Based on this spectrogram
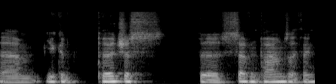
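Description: Against a quiet background, a man talks with fairly even intonation in a somewhat breathy voice. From Isle of Man. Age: 20s. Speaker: folk musician and university student. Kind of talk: interview. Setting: video call. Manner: hesitant, many fillers.

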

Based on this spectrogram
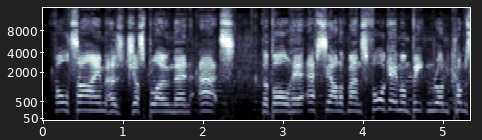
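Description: A man speaks in a raised, projected voice with a high pitch and an energetic tone. Noticeable background noise runs behind him. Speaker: football match commentator. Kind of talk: live football commentary. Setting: stadium commentary for radio. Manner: fast, energetic play-by-play delivery; rising excitement at goals and near misses.

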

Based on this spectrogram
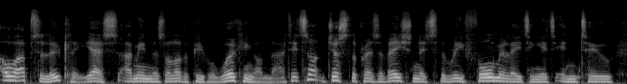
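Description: The speaker talks at a very fast pace in a Manx accent. The tone is dark and mellow, against a quiet background. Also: man, hardly any pauses. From Isle of Man. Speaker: filmmaker and broadcaster. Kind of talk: radio interview.

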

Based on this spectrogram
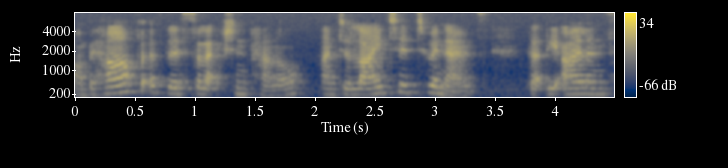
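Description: At a moderate pace, a woman with an ordinary speaking voice shows ordinary pitch variation. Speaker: award presenter. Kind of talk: formal award announcement speech.

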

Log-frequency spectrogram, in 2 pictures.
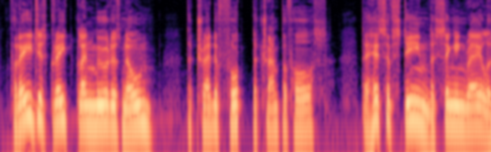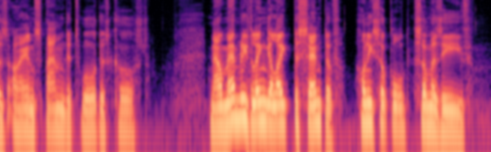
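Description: A man's fairly high voice with a Manx accent and a dark, mellow tone, ordinary pitch variation and a fairly slow pace, in a dry, close recording with no echo, very clean against a silent background. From Isle of Man. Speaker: poet. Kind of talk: poetry reading; radio interview. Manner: halting.

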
